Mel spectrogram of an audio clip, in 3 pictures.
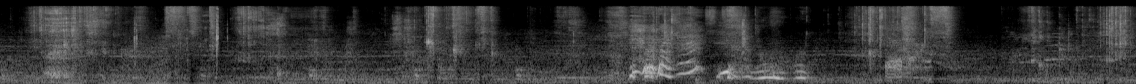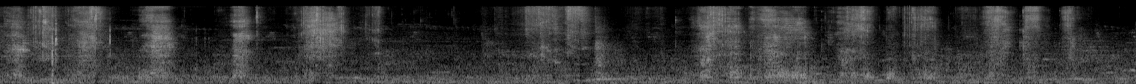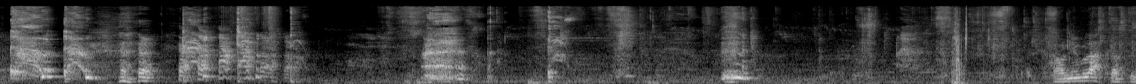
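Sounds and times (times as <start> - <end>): chewing raw sugarcane: 0.3 - 5.0, 10.2 - 15.2.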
